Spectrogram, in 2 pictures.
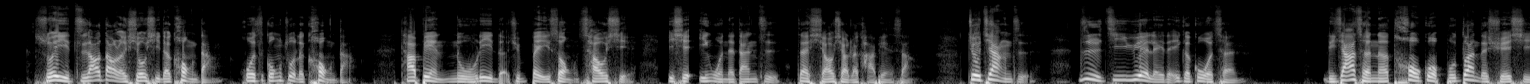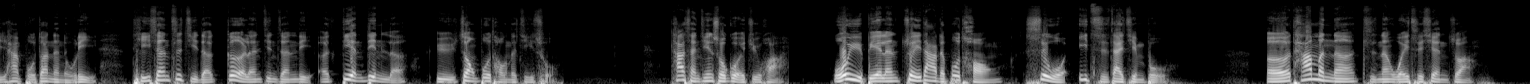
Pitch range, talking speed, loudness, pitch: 110-160 Hz, 250 characters per minute, -16 LUFS, 130 Hz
